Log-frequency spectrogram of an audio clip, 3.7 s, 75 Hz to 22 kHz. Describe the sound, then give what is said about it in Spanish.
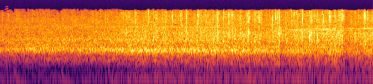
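More than 30,000 fans at the Camp Nou stadium give a sustained ovation for Xavi Hernández at his presentation as new Barça coach, dense applause and cheering roaring steadily throughout, loud and wide like thousands of people clapping at once. “Bueno, era la ovación que arrancaba Xavi Hernández de esa afición que estaba en el estadio del Camp Nou.”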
